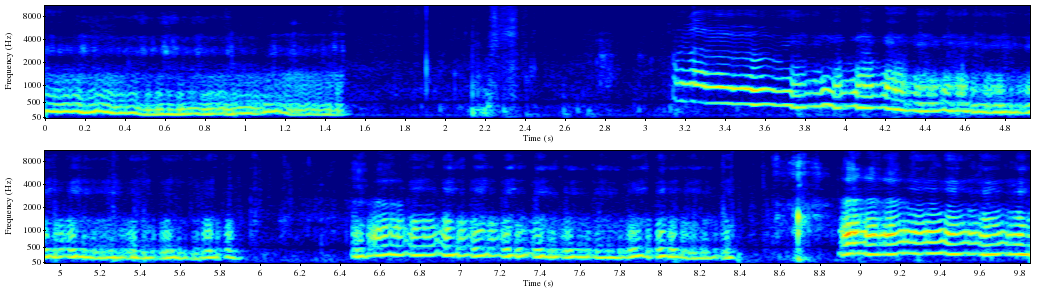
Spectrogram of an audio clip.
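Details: Katherine, a pet cat, makes strange sounds as her ears get rubbed, long quavering moaning calls that start high and slide down, then waver in a low warble, in three extended bursts with brief pauses and handling noise.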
